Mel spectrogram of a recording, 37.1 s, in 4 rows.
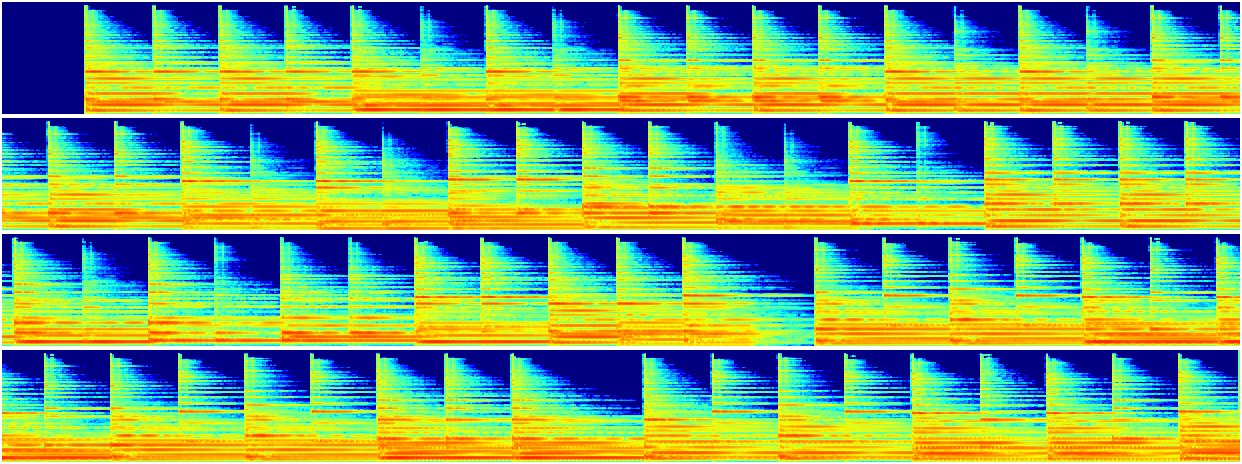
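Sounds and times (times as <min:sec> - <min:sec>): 
harp: 0:00.6 - 0:37.1.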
